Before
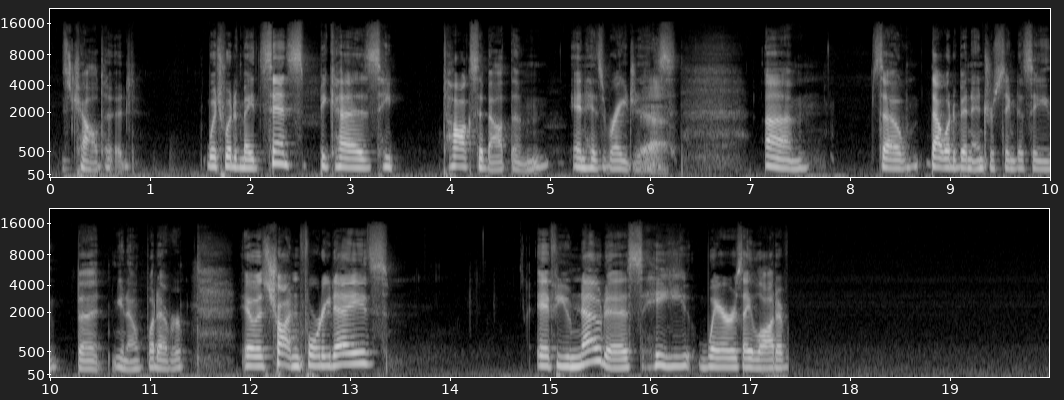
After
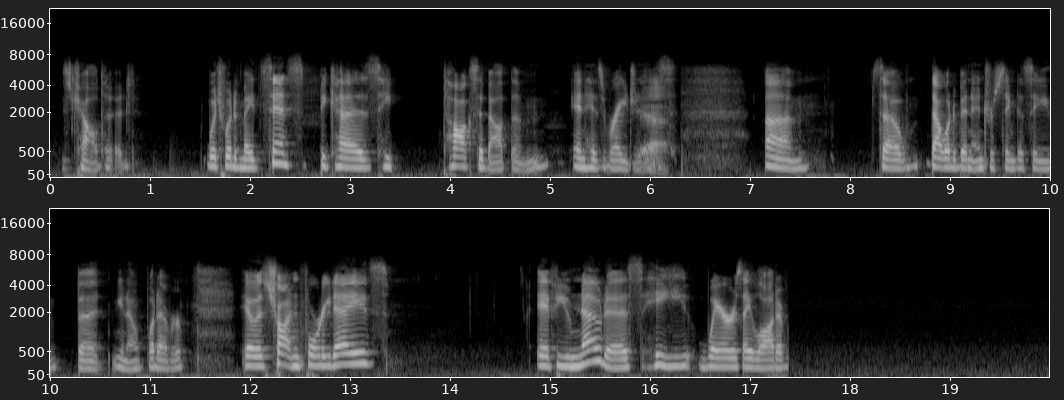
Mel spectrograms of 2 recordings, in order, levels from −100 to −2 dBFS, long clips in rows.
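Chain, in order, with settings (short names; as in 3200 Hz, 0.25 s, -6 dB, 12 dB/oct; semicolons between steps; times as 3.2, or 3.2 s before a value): steep low-pass 5900 Hz 72 dB/oct; gain -7 dB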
